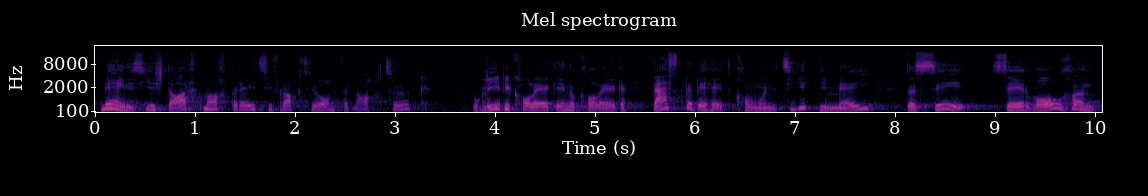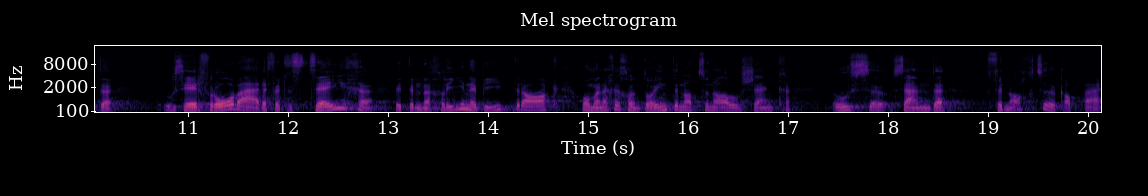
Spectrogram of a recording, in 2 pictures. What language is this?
Swiss German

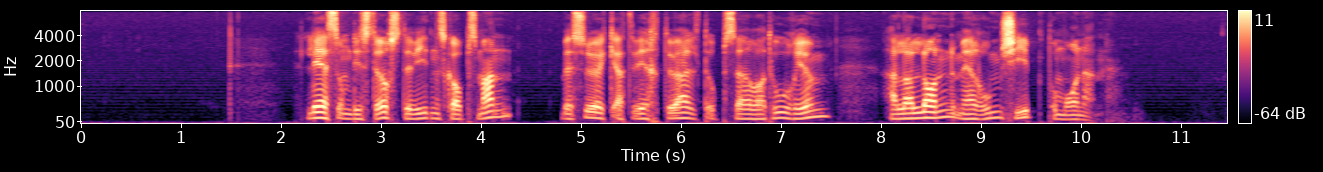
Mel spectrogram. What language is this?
Norwegian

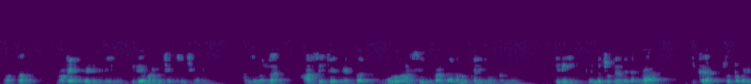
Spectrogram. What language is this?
Telugu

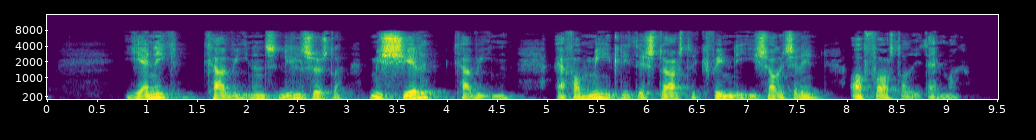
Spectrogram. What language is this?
Danish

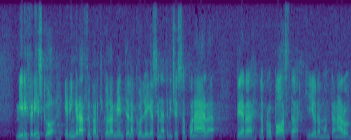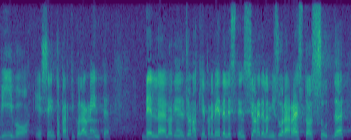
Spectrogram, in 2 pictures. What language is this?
Italian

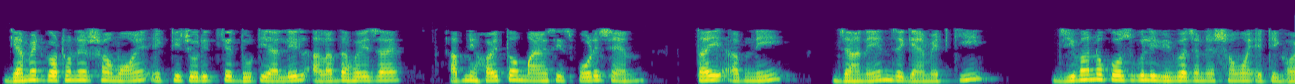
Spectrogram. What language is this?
Bangla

